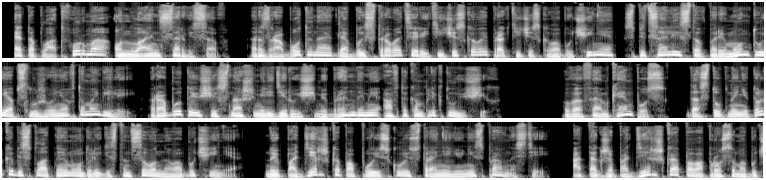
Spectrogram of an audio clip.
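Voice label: Corporate educational Russian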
